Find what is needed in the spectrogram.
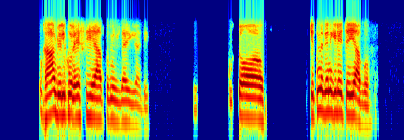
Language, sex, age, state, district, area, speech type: Hindi, male, 18-30, Rajasthan, Nagaur, rural, conversation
